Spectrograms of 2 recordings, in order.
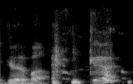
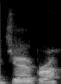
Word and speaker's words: Gerbera: people say well then and we say it different here in Australia we say jobra yeah but I love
